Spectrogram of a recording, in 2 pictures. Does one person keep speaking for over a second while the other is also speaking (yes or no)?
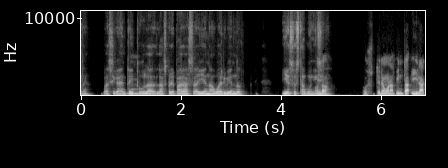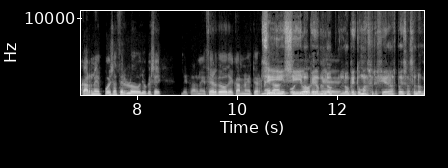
yes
